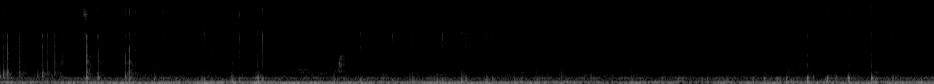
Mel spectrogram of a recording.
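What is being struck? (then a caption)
Emery board nail file scraped by a fingernail. A fingernail is drawn along the gritty abrasive surface of a long, flat, black-and-grey emery board nail file with a thin core, held in the hands, in a filing and scratching motion. Quick, dry rasping strokes flick up bright and sharp over a steady low hum that carries most of the sound, at a fairly constant level throughout.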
